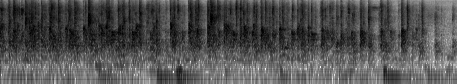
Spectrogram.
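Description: Congregation applauding: many hands clapping in a dense, steady patter that thins out near the end.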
